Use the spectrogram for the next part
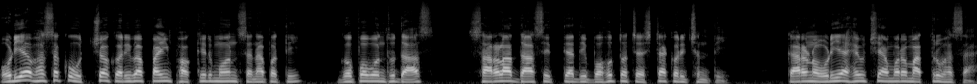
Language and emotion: Odia, neutral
